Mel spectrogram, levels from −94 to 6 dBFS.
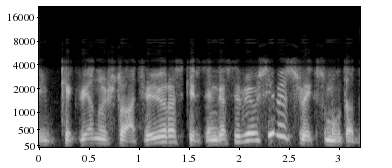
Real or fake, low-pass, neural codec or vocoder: real; 9.9 kHz; none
